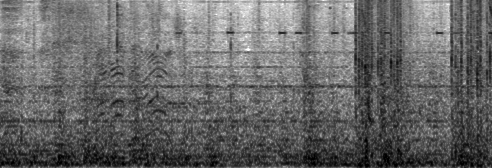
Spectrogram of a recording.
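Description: Gunfire and a grenade blast in the video game Rise of the Tomb Raider: dense, overlapping shots and a heavy burst near the end, with people talking over the action.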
